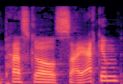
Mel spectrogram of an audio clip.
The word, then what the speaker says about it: Pascal Siakam: Pascal Siakam, is that how you pronounce his name? – Yeah.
